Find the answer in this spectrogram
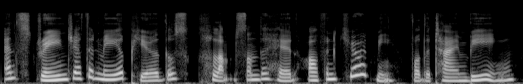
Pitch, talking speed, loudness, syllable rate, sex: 215 Hz, 195 wpm, -18 LUFS, 4.9 syllables/s, female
